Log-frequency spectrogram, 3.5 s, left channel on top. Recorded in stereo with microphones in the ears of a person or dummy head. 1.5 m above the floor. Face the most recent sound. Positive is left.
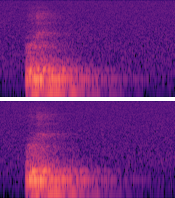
turn(degrees=15)  # may be behind; listen again after turning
